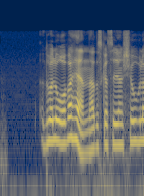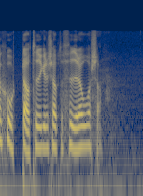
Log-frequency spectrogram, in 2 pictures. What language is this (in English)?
Swedish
